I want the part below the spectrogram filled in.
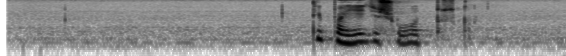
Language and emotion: Russian, neutral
